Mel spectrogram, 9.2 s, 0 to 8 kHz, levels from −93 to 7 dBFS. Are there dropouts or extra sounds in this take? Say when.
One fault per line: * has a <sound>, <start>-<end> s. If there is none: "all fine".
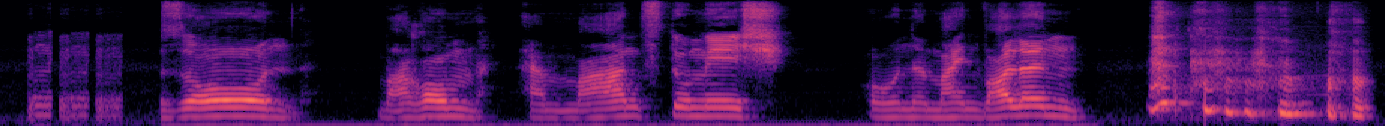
* has a laugh, 0.2-0.8 s
* has a laugh, 7.6-9.2 s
